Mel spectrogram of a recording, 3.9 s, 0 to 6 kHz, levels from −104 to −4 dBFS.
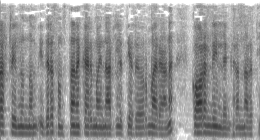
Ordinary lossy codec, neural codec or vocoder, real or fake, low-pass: none; none; real; 5.4 kHz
